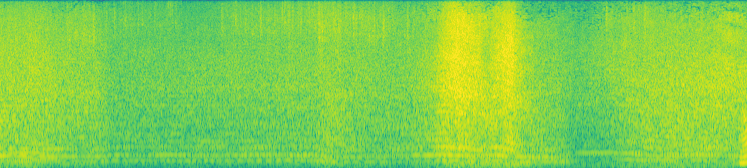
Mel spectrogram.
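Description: Dirt race cars at Volusia Speedway Park in the iRacing sim, a steady loud engine drone with revving swells as the pack roars through, one car surging close for a moment.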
